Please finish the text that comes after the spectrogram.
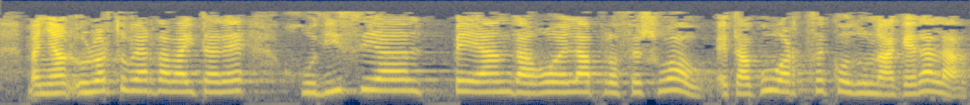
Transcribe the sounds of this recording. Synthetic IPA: bajɲaʔuleɾt̪uβe̞aɾðaβajt̪aeɾe̞ | ʝuð̞isialpe̞and̪aɣ̞o̞e̞lapɾo̞θe̞suawe̞t̪aɣuaɾt͡se̞ko̞ðunake̞ɾala

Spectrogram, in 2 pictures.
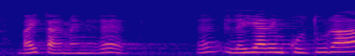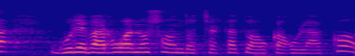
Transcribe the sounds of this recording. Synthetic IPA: bajt̪ae̞me̞ne̞ɾe̞ | le̞jaɾe̞ŋkult̪uɾaɣuɾe̞βaruano̞so̞ːnd̪o̞t͡ʃe̞ɾt̪at̪uawkaɣ̞ulako̞

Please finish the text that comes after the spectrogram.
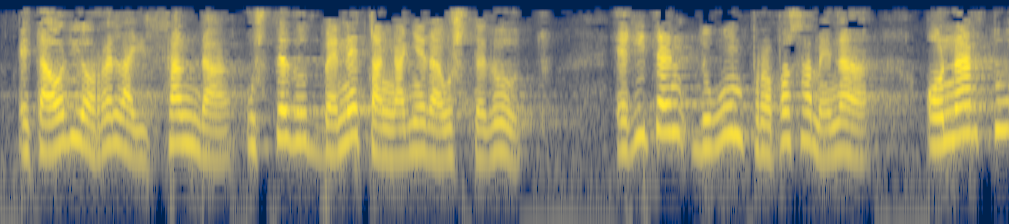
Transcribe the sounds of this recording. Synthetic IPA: e̞t̪ao̞ɾio̞re̞laisand̪aust̪e̞ð̞ut̪̚be̞ne̞t̪aŋɡaɲe̞ɾaust̪e̞ð̞ut̪ | e̞ɣ̞it̪e̞nd̪uɣumpɾo̞po̞same̞na | o̞naɾt̪u

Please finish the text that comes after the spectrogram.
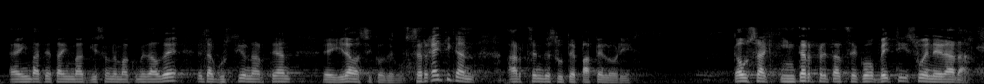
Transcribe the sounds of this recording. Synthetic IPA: ajmbat̪e̞t̪aːjmbat̪ɡiso̞ne̞makume̞ðawð̞e̞ːt̪aɣust̪io̞naɾt̪e̞aniɾaβ̞asiko̞ð̞iɣuse̞ɾɣajt̪ikanaɾt͡se̞nd̪esut̪e̞pape̞lo̞ɾi | ɡ̥awsakint̪e̞ɾpɾe̞t̪at͡se̞ko̞be̞t̪isue̞ne̞ɾaɾa

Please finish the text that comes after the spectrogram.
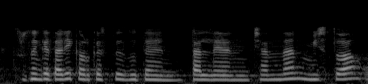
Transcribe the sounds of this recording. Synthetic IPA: suse̞ŋke̞t̪aɾikawɾke̞st̪uzðut̪e̞nt̪ald̪e̞nt͡ʃand̪anmist̪oa

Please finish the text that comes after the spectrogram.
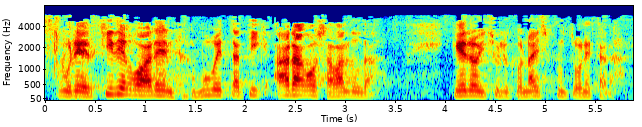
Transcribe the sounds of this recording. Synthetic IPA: ɡuɾe̞ːɾkiðe̞ɣ̞o̞aɾe̞nmuβe̞t̪at̪ikaɾaɣ̞o̞saβald̪uða | ɡe̞ɾo̞it͡suliko̞najspunt̪uo̞ne̞t̪aɾa

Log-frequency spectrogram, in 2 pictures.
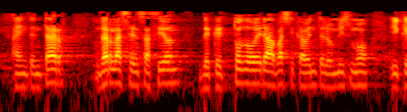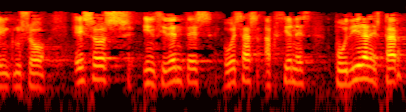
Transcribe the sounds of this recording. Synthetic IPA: a̰int̪e̞nt̪aɾ | d̪aɾlase̞nsaθjo̞n | d̪e̞ke̞t̪o̞ð̞o̞e̞ɾaβasikamẽ̞nt̪e̞lo̞mizmo̞ike̞iŋkluso̞e̞so̞sinθiðe̞nt̪e̞so̞e̞sasakθjo̞ne̞s | puðje̞ɾane̞st̪aɾ

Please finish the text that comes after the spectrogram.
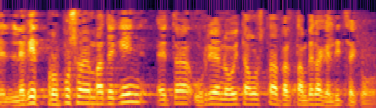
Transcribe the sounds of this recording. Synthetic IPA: le̞ɣ̞e̞pɾo̞po̞saembat̪e̞kine̞t̪aʔuriaeno̞e̞jt̪aβ̞o̞st̪aβe̞ɾt̪ambe̞ɾaɡe̞ld̪it͡se̞ko̞̰

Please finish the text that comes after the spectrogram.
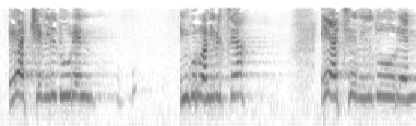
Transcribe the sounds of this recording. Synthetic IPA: eat͡ʃe̞βild̪uɾe̞n | iŋɡuɾuaniβilt͡se̞a | eat͡ʃe̞βild̪uɾe̞n

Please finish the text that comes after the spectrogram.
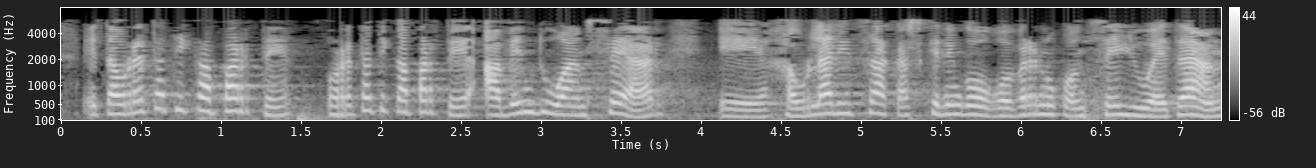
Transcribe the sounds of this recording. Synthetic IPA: e̞t̪aoret̪at̪ikapaɾt̪eo̞re̞t̪at̪ikapaɾt̪e̞ʔaβe̞nd̪uanse̞aɾ | ʝawɾlaɾit͡sakaske̞ne̞ŋɡo̞ɣ̞o̞β̞e̞ɾnuko̞nt͡se̞ʎue̞t̪an

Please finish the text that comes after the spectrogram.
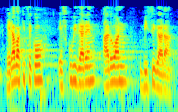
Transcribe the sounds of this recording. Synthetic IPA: e̞ɾaβakit͡se̞ko̞ | e̞skuβiðe̞aɾe̞naɾo̞am | bisiɣaɾa̰

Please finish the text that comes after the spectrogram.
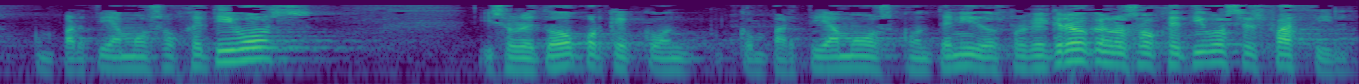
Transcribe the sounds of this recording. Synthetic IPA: ko̞mpaɾt̪iamo̞so̞βxe̞t̪iβ̞o̞s | iso̞β̞ɾe̞t̪o̞ð̞o̞po̞ɾke̞koko̞mpaɾt̪iamo̞sko̞nt̪e̞niðo̞spo̞ɾke̞kɾe̞okenlo̞so̞βxe̞t̪iβ̞o̞se̞sfaθil

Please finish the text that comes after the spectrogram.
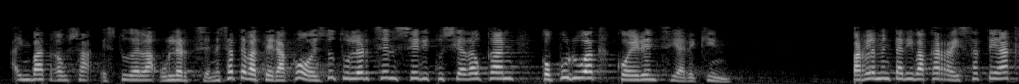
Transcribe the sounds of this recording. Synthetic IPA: a̰jmbat̪ɡawsae̞st̪uðelaʔule̞ɾt͡se̞ne̞sat̪e̞β̞at̪e̞ɾako̞e̞zd̪ut̪ule̞ɾt͡se̞nse̞ɾikusiað̞awkaŋko̞puɾuakːo̞e̞ɾe̞nt͡siaɾe̞kin | paɾlame̞nt̪aɾiβakaraisat̪e̞ak

